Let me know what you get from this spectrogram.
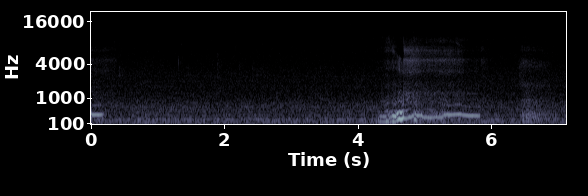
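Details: Snoring from Mick, a sleeping 16-year-old dog with his tongue out: a rough inhale carrying a wobbling whistle that settles into a steady tone, followed by a softer breath, over quiet room hum.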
